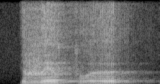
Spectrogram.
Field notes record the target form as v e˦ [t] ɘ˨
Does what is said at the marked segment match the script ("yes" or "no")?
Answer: no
